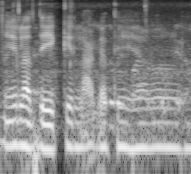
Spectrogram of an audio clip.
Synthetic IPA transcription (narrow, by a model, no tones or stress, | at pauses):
elad̪eːkːela̰ːɡət̪ɦeɦɛʋ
